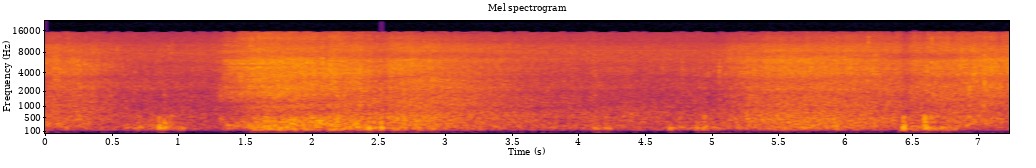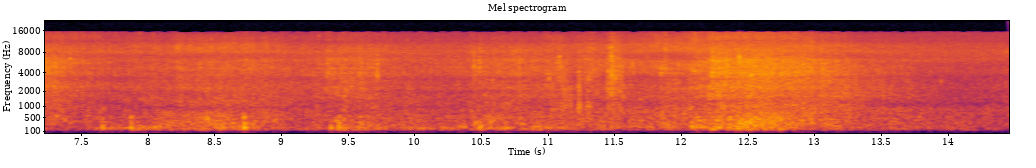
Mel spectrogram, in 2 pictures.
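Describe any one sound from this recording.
Small sea waves break and wash onto the shore outdoors.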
